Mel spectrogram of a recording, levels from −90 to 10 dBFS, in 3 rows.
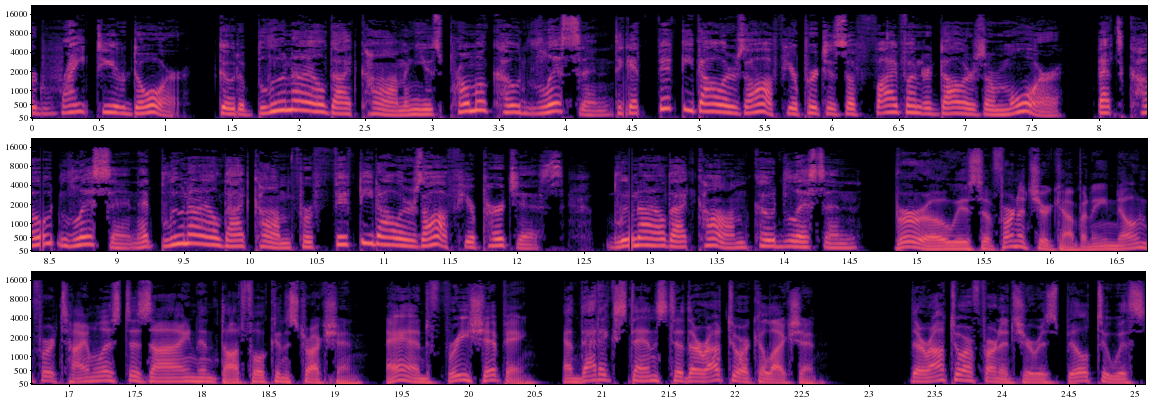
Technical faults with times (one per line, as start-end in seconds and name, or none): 4.44-4.47 Bluetooth dropout
8.43-8.46 Bluetooth dropout
12.84-12.87 Bluetooth dropout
